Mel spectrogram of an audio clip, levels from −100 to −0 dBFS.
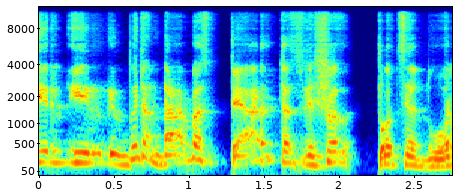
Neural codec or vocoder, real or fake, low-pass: codec, 32 kHz, 1.9 kbps, SNAC; fake; 10.8 kHz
